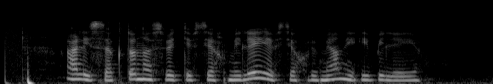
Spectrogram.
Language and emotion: Russian, neutral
